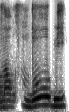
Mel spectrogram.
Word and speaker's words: المغضوب: অনেকে মাগদুবি পড়বে, অনেকে মাগজুবি পড়বে। দুটোটার মাঝামাঝি বলতে হবে, গয়রিল মাগদুবি।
